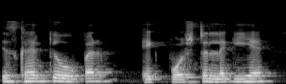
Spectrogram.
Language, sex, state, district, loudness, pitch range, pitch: Hindi, male, Jharkhand, Deoghar, -15 LUFS, 130-140 Hz, 135 Hz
